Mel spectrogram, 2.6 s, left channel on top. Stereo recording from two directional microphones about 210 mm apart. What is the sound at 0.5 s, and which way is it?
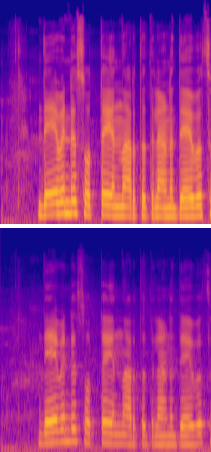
Speech, 50° left (ahead or behind).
